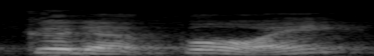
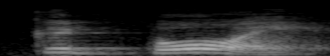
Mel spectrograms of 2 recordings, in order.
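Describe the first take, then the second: First: The D is released with an audible burst. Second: The D is held without an audible release. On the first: The speaker calls it wrong. "Don't say good boy" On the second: The speaker calls it right. "hold it, don't release the final stop"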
